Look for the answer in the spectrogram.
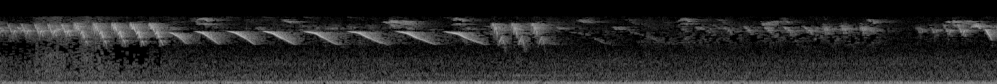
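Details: A bird repeats a clear, high, downward-sweeping note about two to three times a second in a steady series that gradually fades, with fainter chirps afterward.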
